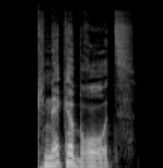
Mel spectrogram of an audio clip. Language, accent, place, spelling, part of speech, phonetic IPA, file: German, Germany, Berlin, Knäckebrots, noun, [ˈknɛkəˌbʁoːt͡s], De-Knäckebrots.ogg
- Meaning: genitive singular of Knäckebrot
